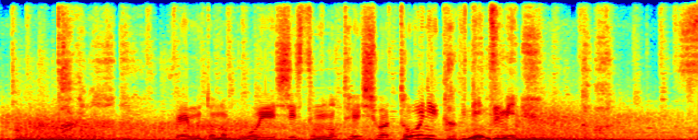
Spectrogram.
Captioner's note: gasp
